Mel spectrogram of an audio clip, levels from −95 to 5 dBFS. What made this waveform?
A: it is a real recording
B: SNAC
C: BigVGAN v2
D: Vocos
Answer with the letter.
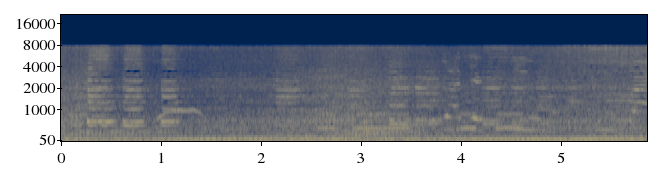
D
